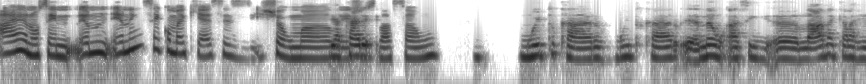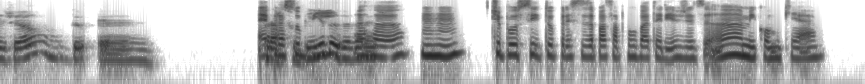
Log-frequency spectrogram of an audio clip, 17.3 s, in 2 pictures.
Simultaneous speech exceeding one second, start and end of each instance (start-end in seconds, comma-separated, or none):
11.3-12.6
